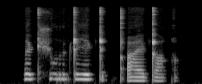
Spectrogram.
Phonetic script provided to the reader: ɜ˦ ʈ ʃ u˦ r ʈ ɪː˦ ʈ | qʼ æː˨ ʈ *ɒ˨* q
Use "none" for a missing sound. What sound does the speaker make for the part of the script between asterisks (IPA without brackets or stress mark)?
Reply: ɒ˨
